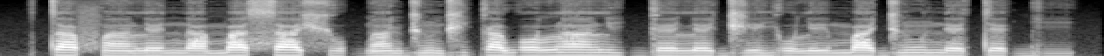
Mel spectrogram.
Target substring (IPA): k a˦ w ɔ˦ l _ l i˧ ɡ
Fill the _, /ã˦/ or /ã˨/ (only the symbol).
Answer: ã˦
